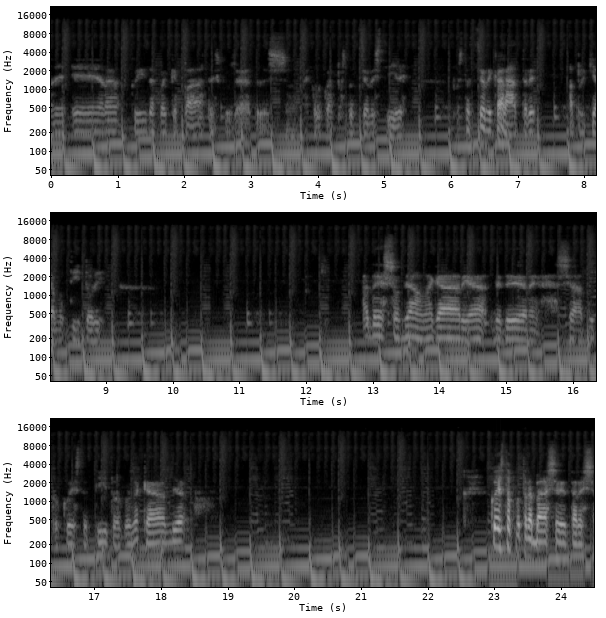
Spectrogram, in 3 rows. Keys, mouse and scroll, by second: 1.6 click, 3.5 click, 5.8 click, 7.0 click, 8.9 click, 11.8 click, 14.2 click, 15.9 click, 18.0 click, 19.4 click, 20.5 click, 23.6-24.0 drag.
